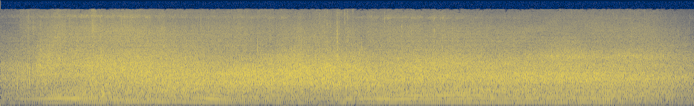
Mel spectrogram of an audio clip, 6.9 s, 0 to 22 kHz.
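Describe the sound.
Traffic rumbles steadily at the corner of Colton Boulevard and 19th Street West in Billings, Montana, on a snowy winter morning of minus 3 degrees, a continuous loud roar of road noise with no distinct single pass-by.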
